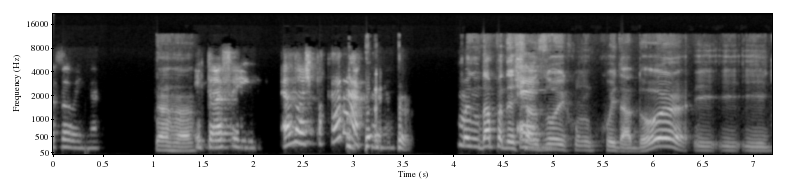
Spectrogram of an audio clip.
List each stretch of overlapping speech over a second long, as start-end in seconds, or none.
none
